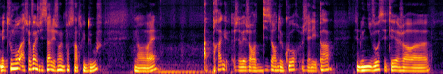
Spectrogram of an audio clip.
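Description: A man talks at a fairly quick pace in a fairly low pitch with ordinary pitch variation. Long, frequent pauses break up his speech, and background noise is noticeable. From Paris, 12th arrondissement. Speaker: singer and rapper. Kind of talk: casual chat.

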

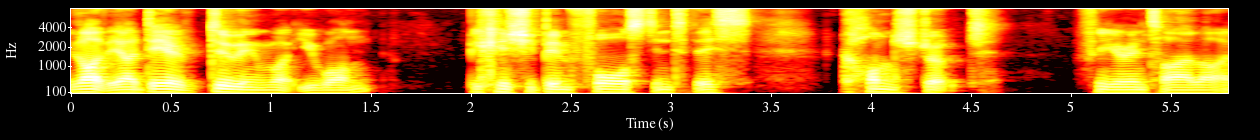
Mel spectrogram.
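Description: An English-accented man speaks at a fairly quick pace in a very deep, low pitch, with monotone, flat intonation. Long, frequent pauses break up the speech in a very clean recording with a silent background. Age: 20s. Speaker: personal trainer and podcast host. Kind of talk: casual chat.

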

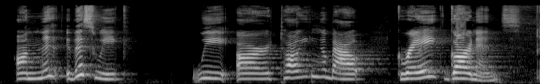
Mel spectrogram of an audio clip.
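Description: A woman's raised, projected voice, high-pitched and very slow, with a bright, sharp tone and lively intonation. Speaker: guest, host's girlfriend. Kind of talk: casual chat.

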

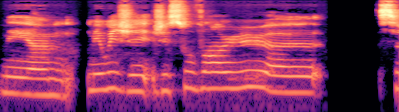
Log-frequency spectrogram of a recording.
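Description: A somewhat breathy voice in a monotone, flat intonation. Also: woman. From Morocco. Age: 20s. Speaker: documentary filmmaker. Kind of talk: interview. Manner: halting.

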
